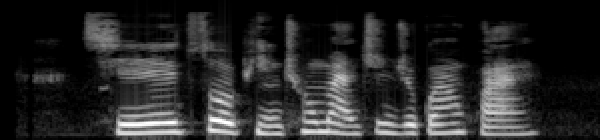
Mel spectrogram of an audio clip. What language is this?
Chinese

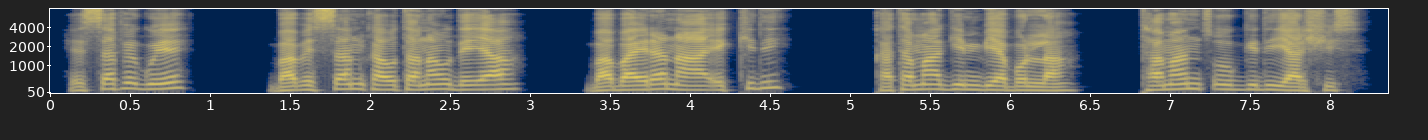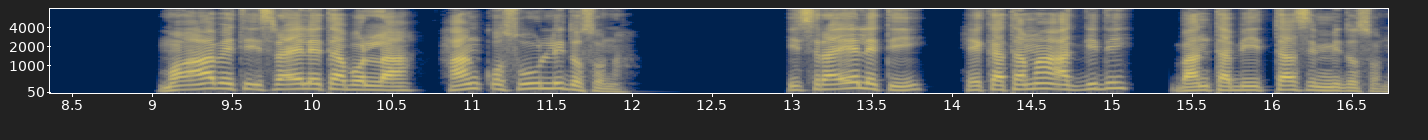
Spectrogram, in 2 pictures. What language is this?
Gofa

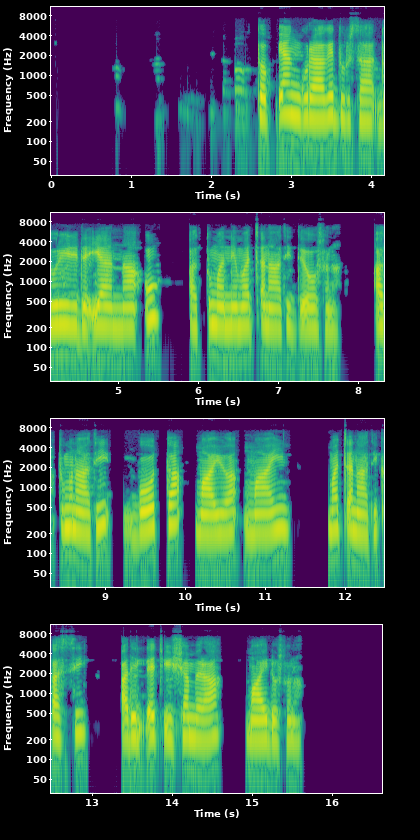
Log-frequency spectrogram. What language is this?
Wolaytta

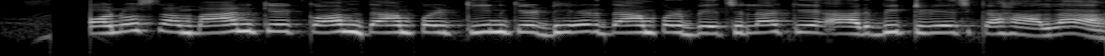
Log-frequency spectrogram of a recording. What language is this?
Bhojpuri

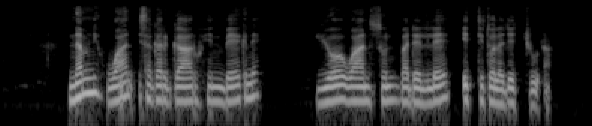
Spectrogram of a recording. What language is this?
Oromo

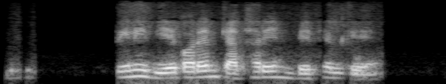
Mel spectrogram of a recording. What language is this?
Bangla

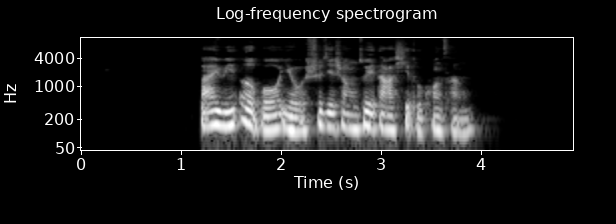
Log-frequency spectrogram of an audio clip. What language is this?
Chinese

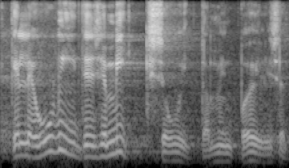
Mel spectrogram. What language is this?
Estonian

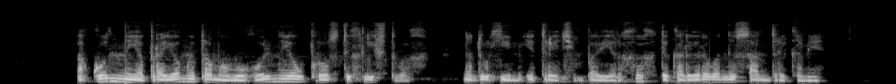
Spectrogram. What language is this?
Belarusian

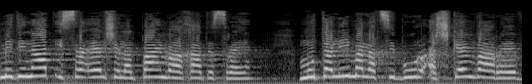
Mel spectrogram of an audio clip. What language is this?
Hebrew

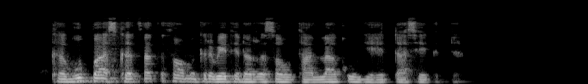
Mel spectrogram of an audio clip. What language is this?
Amharic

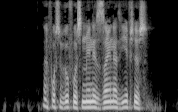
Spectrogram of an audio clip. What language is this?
Standard Moroccan Tamazight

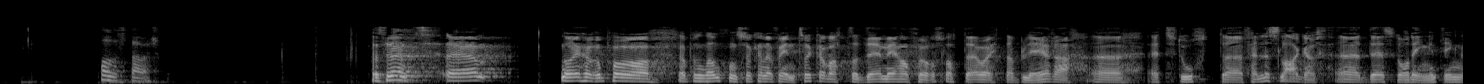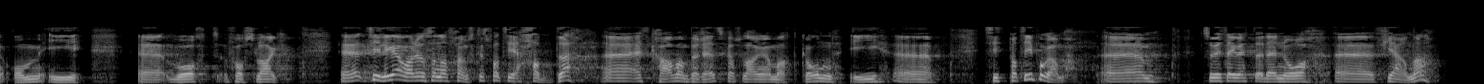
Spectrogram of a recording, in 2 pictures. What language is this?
Norwegian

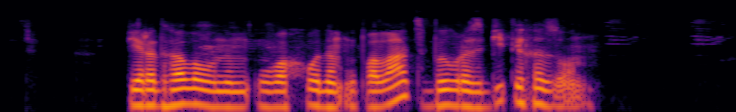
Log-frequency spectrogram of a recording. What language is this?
Belarusian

